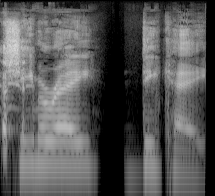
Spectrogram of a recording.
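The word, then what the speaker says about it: Chimere Dike: His name is Shimay DK. As a matter of fact, I got you, Cody. Shimare DK.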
